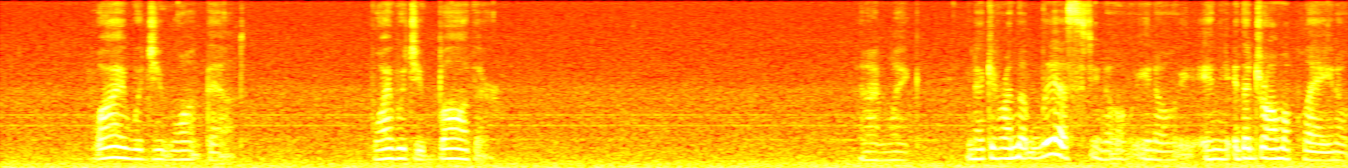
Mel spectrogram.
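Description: A woman speaks calmly and close to a microphone, pausing between phrases.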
